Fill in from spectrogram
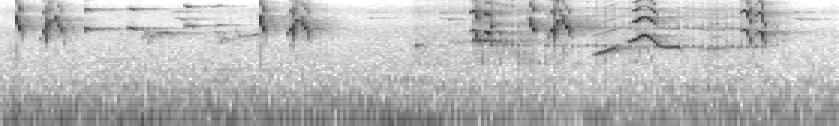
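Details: Energetic oriental magpie-robin song with rough imitations: sharp up-down chirps, thin whistles and a rising slurred phrase, delivered in lively clusters.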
